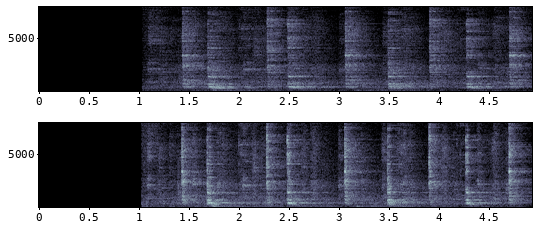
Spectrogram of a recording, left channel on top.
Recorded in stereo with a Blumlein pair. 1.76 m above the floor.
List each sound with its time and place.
1.0 s ticking: 45° right, 1.2 m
